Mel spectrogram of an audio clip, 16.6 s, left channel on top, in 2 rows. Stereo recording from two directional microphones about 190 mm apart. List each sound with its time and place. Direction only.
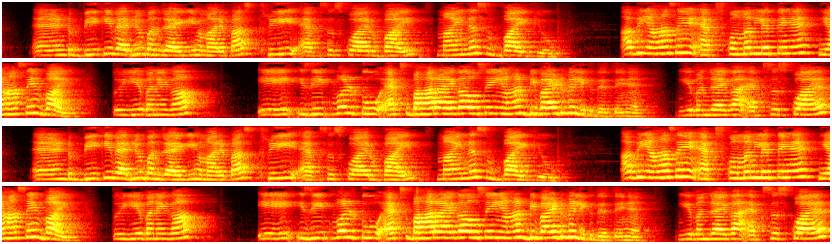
0.3 s a woman's voice: 25° right (ahead or behind)
15.2 s a woman's voice: 25° right (ahead or behind)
